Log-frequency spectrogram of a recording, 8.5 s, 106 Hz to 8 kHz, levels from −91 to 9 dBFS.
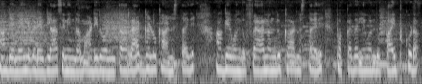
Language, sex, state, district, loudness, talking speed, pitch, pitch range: Kannada, female, Karnataka, Dharwad, -16 LUFS, 130 wpm, 215 Hz, 205-225 Hz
